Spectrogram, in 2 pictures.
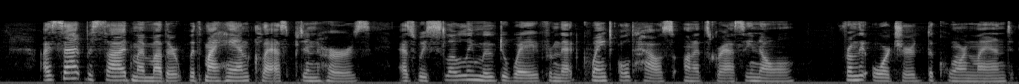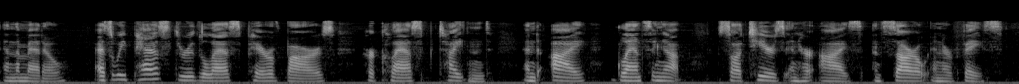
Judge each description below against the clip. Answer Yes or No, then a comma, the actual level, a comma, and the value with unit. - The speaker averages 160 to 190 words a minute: Yes, average, 175 wpm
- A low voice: No, medium, 160 Hz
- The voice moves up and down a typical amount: Yes, average, 3.4 semitones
